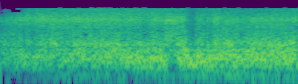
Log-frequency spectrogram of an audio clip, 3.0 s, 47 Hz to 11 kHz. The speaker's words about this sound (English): The sounds of jet fighters slamming their rockets into Chile's presidential palace on September 11, 1973, ushered one of the most brutal dictatorships in the Western Hemisphere.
